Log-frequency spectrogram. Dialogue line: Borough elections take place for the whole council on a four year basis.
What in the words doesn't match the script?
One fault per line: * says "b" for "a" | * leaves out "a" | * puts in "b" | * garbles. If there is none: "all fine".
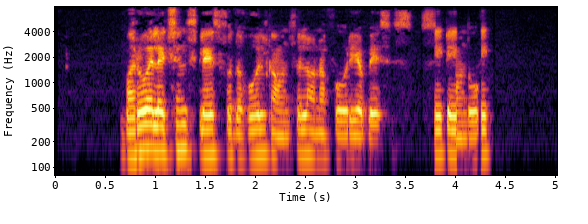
* leaves out "take"
* garbles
